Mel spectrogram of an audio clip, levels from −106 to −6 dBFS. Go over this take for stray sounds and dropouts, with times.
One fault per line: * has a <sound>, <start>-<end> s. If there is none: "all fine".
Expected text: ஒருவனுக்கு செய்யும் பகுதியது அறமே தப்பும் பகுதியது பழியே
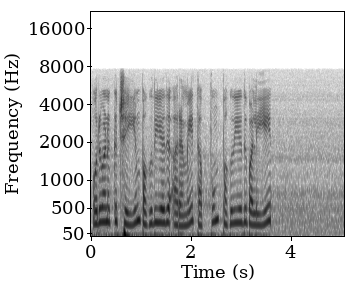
all fine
